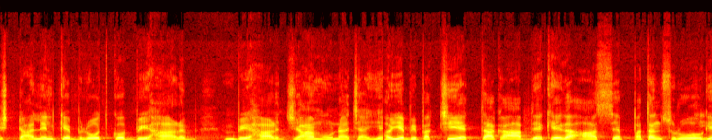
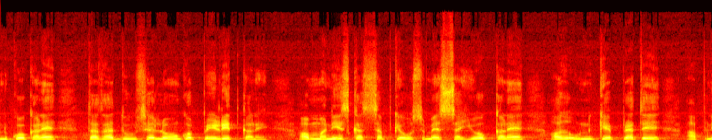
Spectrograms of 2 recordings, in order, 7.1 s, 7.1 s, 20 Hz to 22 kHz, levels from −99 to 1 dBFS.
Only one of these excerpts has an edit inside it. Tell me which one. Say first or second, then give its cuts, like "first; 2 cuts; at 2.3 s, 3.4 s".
first; 1 cut; at 3.8 s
